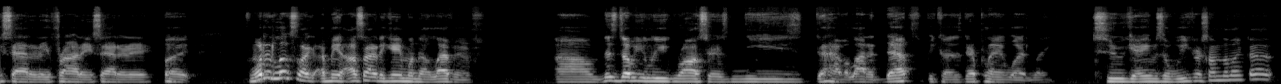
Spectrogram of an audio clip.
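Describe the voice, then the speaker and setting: A man's voice: mid-range voice, expressive, normal speed. A man in his thirties hosting a sports podcast from home in a casual, joking style. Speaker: podcast host. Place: room at home, indoors.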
